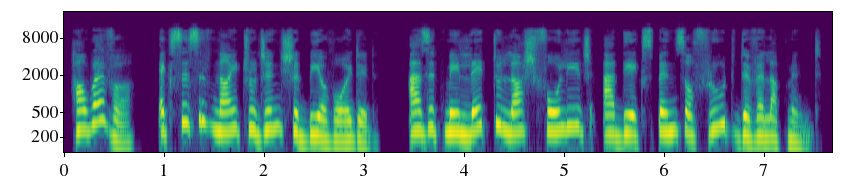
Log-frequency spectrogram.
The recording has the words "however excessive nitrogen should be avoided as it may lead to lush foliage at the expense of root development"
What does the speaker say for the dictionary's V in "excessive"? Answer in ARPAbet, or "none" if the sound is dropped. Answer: V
